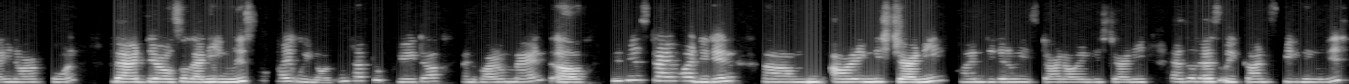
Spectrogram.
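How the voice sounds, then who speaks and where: A girl of about twelve, speaking earnest, formal, rehearsed learner English. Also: high-pitched. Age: child, about twelve. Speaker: young English learner with a video channel. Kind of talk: earnest conversation practice. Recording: dull, narrow phone-like call.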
